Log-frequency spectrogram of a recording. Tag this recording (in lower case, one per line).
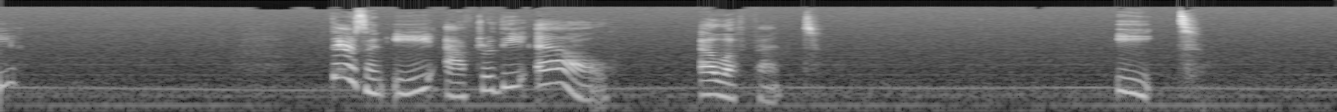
speech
